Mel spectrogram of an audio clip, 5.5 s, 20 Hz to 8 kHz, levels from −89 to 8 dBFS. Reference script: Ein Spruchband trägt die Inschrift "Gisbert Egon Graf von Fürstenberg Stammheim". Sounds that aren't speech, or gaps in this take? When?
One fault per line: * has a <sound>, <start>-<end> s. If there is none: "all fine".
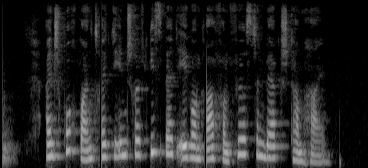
* has a dropout, 1.5-1.5 s
* has a dropout, 3.1-3.1 s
